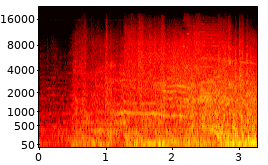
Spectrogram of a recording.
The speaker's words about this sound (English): Under the Ferris wheel, a man opens an engine shed and is thrown backwards by an explosion.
